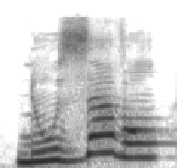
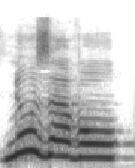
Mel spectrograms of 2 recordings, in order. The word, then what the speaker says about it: nous avons: We say nous avons because S we have to connect with A. So it is nous avons.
